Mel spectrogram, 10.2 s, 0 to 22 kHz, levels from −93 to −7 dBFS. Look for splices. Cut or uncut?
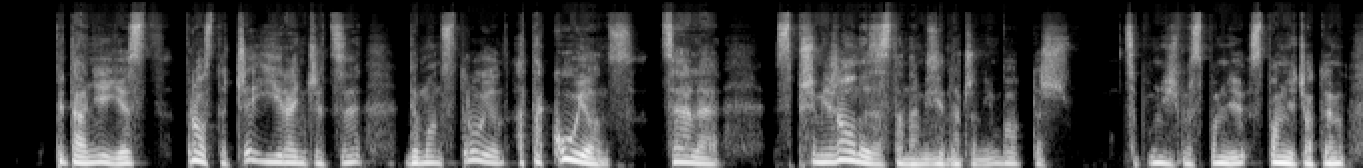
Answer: uncut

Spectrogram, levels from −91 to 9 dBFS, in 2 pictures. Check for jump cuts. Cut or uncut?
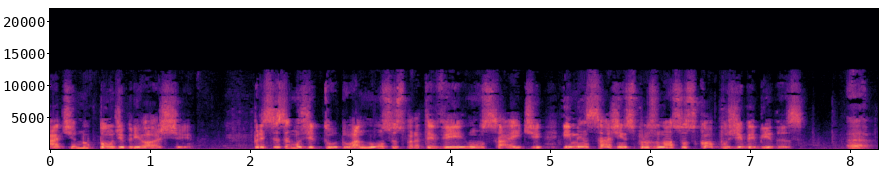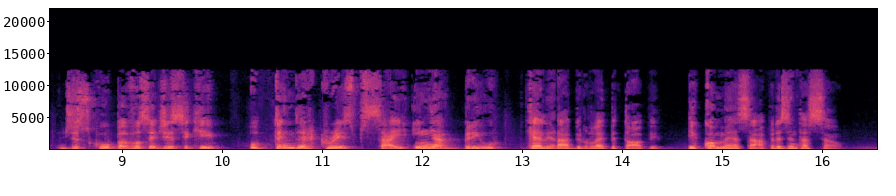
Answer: cut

